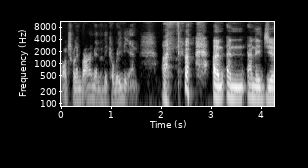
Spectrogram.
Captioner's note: laughs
